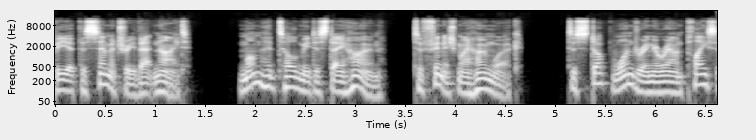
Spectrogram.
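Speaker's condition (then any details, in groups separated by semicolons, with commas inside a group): No condition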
